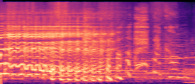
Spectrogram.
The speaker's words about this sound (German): Komm, liebe Ziege, komm.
